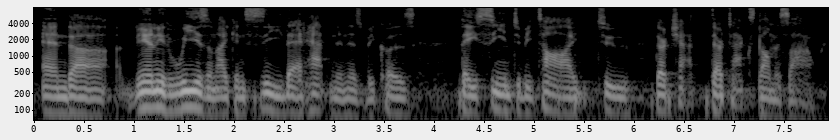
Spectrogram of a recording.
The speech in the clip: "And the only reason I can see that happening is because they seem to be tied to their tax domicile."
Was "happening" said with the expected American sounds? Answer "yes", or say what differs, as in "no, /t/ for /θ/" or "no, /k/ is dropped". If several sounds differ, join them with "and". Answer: yes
